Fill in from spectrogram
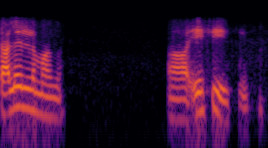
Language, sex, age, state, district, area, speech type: Marathi, male, 45-60, Maharashtra, Amravati, urban, conversation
